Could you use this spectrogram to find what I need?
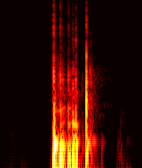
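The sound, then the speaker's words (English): A pop filter bangs against a microphone in a quick cluster of loud, boomy knocks, heavy in the low end, that rattle briefly and then fade into quiet. “And that was my pop blocker banging against the microphone.”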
